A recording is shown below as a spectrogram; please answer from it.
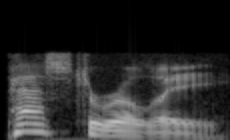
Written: pastorally

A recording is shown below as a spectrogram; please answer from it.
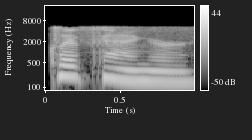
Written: cliff-hanger

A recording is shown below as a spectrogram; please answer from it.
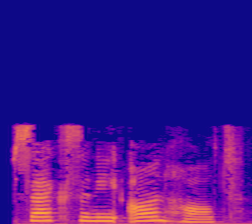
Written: saxony anhalt

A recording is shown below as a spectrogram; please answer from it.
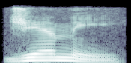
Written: gemmy

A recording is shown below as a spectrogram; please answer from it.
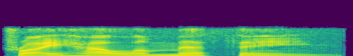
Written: trihalomethane

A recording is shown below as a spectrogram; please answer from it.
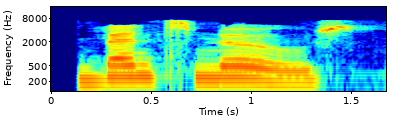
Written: bentnose

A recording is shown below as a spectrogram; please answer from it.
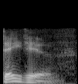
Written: dative

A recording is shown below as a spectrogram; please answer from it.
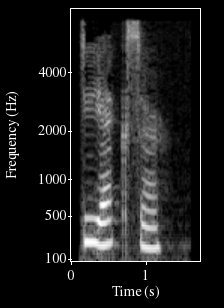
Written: dxer

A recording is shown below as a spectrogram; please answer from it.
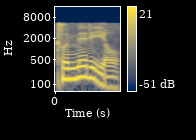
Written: chlamydial

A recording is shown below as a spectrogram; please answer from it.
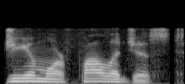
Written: geomorphologist

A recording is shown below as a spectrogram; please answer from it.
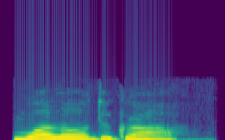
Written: moellon degras

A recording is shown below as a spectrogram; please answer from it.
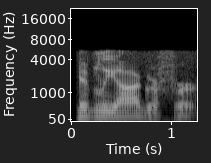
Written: bibliographer

